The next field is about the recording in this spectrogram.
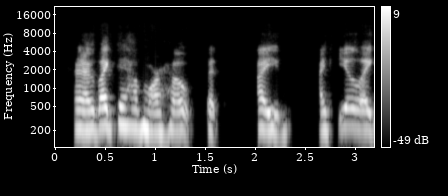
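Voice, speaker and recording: This woman has a plain, everyday voice and keeps a moderate pace. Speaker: public commenter at town hall. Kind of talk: public comment. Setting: phone call into video meeting. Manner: emotional.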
